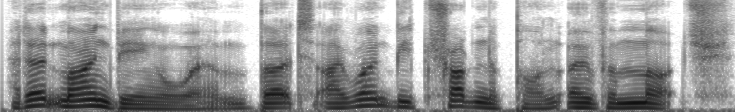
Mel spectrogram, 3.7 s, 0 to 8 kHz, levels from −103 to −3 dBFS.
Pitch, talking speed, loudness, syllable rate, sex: 125 Hz, 210 wpm, -18 LUFS, 4.9 syllables/s, male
